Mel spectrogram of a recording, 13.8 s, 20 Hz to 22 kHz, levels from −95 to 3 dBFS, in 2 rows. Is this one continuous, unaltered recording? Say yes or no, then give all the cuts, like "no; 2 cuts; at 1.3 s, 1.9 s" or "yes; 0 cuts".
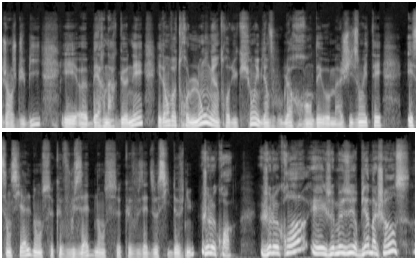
no; 1 cut; at 10.2 s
